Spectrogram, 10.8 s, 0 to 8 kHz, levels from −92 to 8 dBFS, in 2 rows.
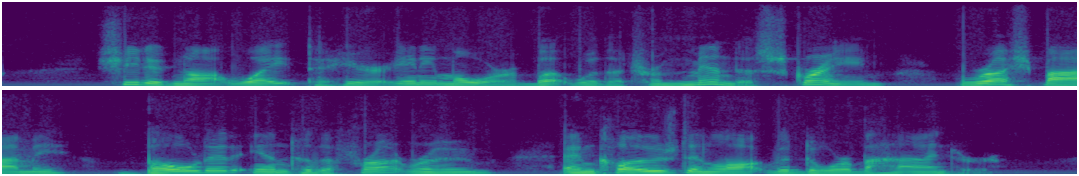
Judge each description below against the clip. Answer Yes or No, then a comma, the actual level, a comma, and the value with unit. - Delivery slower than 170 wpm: Yes, average, 160 wpm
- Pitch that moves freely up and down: No, average, 3.8 semitones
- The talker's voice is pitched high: No, medium, 140 Hz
